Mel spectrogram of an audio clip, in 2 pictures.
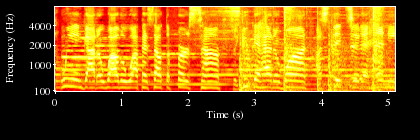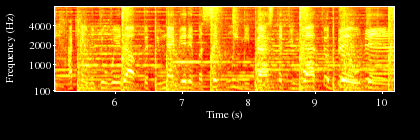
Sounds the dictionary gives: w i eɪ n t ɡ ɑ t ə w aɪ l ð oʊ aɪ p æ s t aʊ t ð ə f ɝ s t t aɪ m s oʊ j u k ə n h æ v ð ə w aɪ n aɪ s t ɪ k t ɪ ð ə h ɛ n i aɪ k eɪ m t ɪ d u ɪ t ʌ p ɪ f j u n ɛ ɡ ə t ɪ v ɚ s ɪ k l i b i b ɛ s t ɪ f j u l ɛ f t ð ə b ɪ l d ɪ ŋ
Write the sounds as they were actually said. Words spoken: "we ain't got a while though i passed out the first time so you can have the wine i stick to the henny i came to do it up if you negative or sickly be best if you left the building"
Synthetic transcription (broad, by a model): w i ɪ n ɡ ɑ t ə w aɪ l ð oʊ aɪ p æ s aʊ t ð ə f ɝ s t t aɪ m s oʊ j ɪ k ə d h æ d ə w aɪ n aɪ s t ɪ k t ɪ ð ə h ɛ n i aɪ k eɪ m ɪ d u ɪ t ʌ p ɪ f j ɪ n ɛ ɡ ə t ɪ v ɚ s ɪ k l i b i b ɛ s t ɪ f j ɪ l ɛ f t ð ə b ɪ l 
